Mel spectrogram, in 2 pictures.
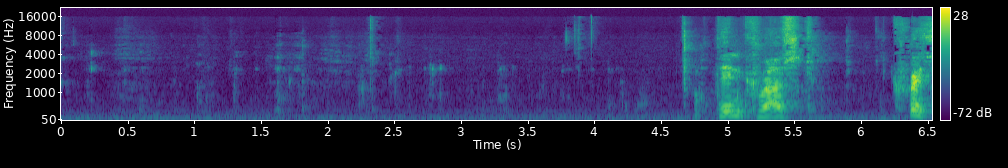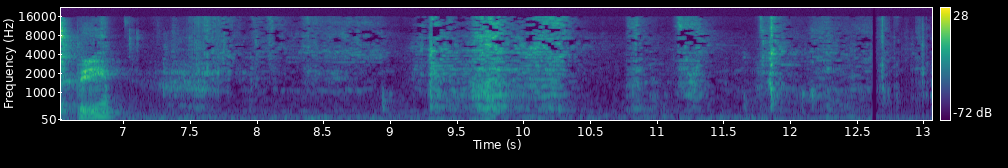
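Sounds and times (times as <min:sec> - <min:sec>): chewing crispy pizza crust: 0:00.0 - 0:13.0.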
